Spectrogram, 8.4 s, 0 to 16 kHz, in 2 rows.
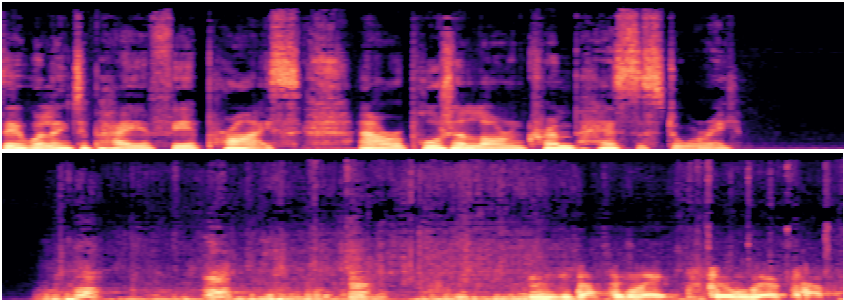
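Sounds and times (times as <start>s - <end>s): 
speech: 0.0s - 3.8s, 4.4s - 8.4s
dogs barking at a doggy daycare: 4.6s - 6.2s.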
